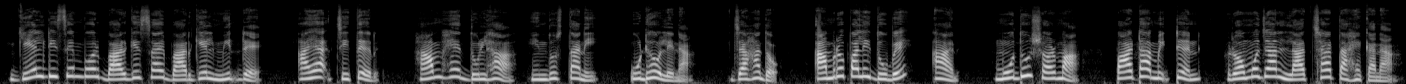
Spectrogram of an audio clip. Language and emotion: Santali, neutral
